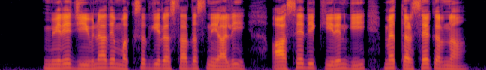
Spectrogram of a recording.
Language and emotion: Dogri, sad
